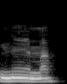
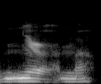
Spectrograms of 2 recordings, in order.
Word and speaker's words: نعمة: Now, for the ain, especially when it has got a sukoon, you have to make it very clear. نعمة. Yeah. So it is not نعمة. It is نعمة.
